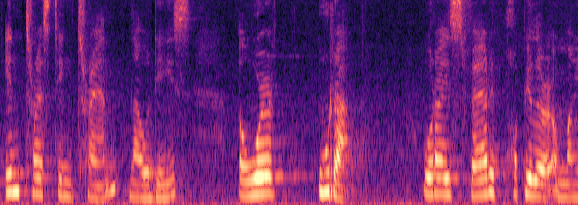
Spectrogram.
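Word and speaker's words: ура: it uh well uh the right pronunciation I mean Ura Ura okay okay thank you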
